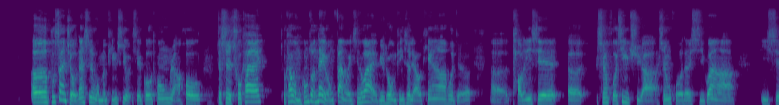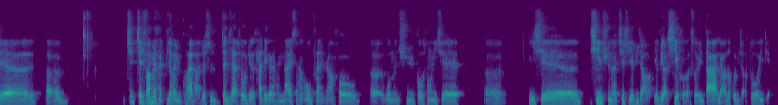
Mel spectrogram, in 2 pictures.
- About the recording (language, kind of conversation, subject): Chinese, advice, 如何在不伤害同事感受的情况下给出反馈？
- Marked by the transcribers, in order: tapping; in English: "nice"; in English: "open"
